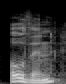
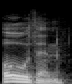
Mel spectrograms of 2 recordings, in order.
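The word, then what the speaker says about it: Óðinn: when you say it so for example this is not ovin it's othen and this is not woden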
